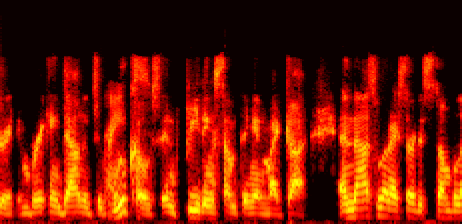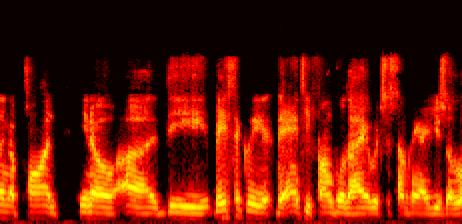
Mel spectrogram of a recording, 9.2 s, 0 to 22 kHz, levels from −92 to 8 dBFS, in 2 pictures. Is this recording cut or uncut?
uncut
